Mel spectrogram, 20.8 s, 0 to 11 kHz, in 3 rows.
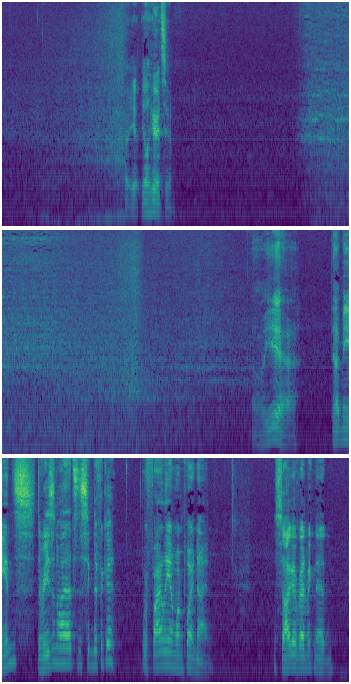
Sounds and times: Speech: 2.5 - 3.5, 11.9 - 12.9, 13.6 - 18.2, 19.3 - 20.6.

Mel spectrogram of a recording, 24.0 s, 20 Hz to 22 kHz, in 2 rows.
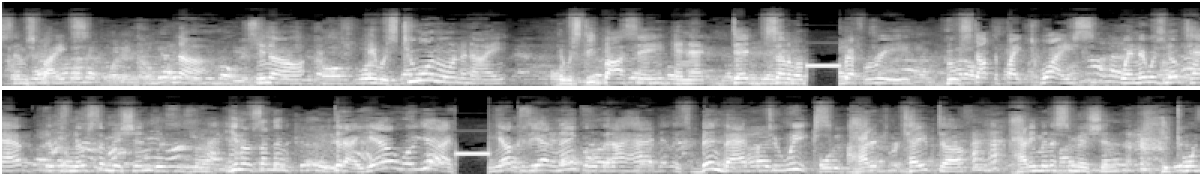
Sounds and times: Speech: 0.0 - 23.9.

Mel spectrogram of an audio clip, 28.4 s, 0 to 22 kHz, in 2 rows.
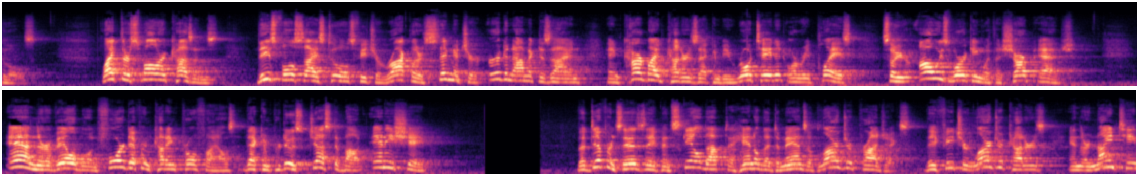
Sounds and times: Speech: 0.0 - 0.4, 1.2 - 13.5, 14.2 - 19.7, 21.4 - 28.3.

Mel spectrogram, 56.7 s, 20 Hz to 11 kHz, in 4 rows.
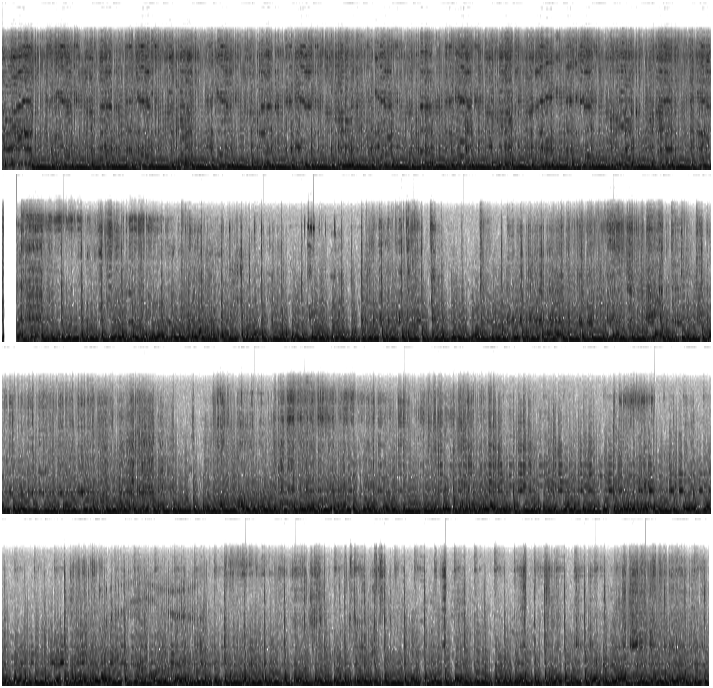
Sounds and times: House music: 0.0 - 56.6
Trance music: 0.0 - 56.6.

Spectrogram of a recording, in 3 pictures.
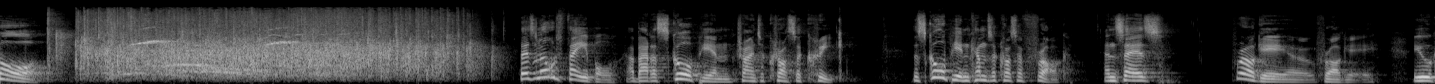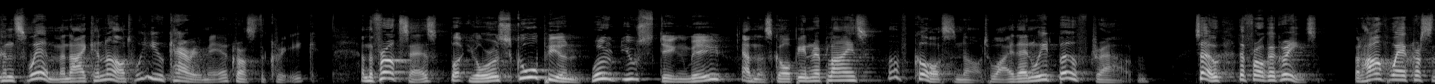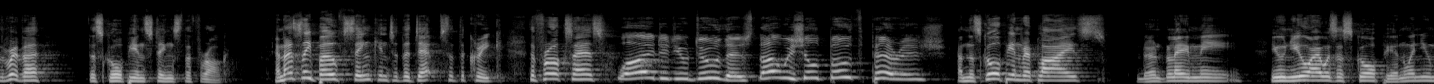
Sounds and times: Speech: 0.0 - 0.5, 5.2 - 8.5, 9.1 - 43.0.

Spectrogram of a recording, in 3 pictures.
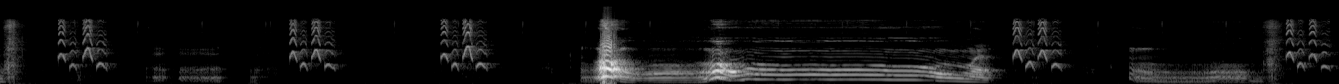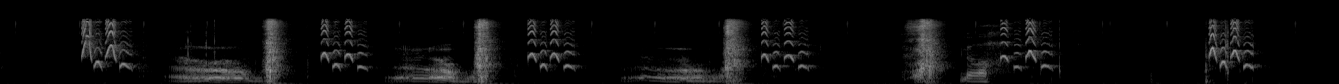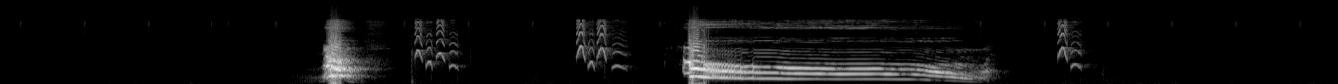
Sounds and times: Bow-wow: 5.9 - 6.5, 30.0 - 30.6
Howl: 5.9 - 10.0, 33.6 - 36.8.

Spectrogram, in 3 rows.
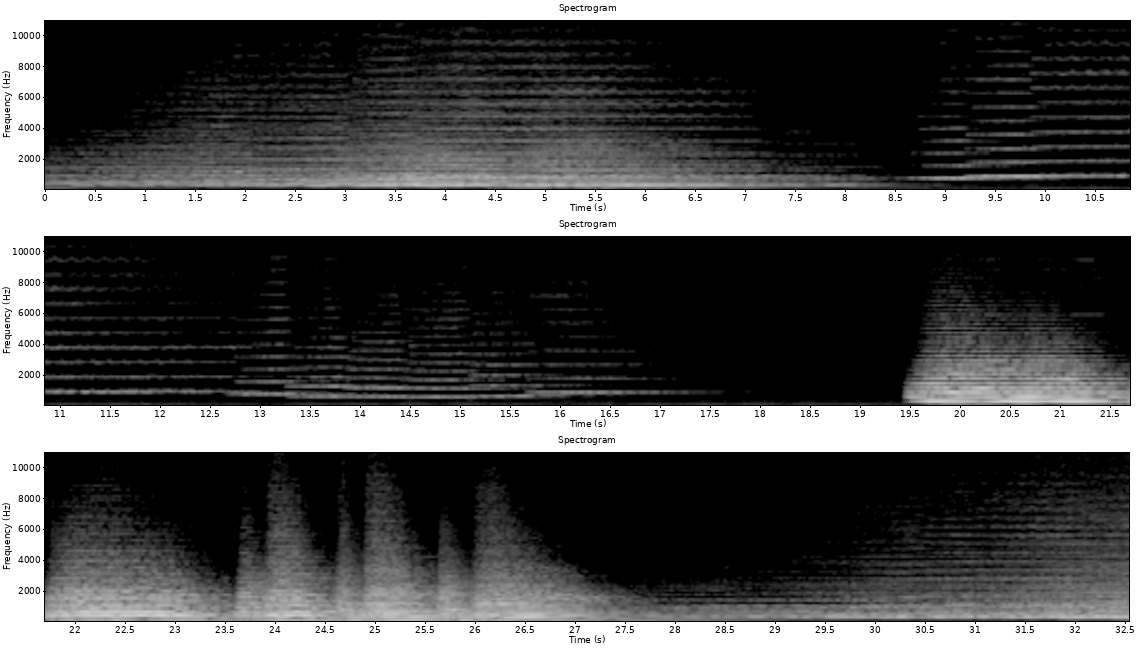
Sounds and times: Music: 0.0 - 32.5.

